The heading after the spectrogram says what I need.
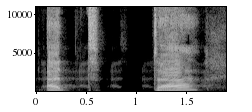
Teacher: huruf ta pangkal lidah tetap pada posisinya dan bunyi suaranya tipis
